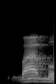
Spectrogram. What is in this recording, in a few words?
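"babun", Malay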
